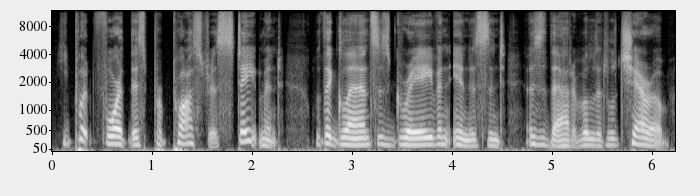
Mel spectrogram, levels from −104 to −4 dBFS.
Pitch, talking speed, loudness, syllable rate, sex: 165 Hz, 185 wpm, -20 LUFS, 5.4 syllables/s, female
